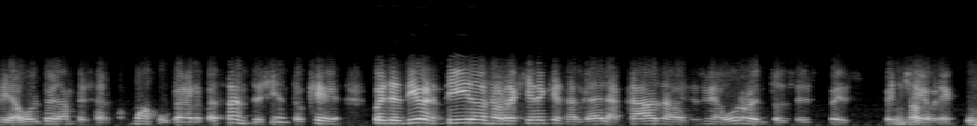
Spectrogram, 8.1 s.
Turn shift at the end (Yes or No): Yes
